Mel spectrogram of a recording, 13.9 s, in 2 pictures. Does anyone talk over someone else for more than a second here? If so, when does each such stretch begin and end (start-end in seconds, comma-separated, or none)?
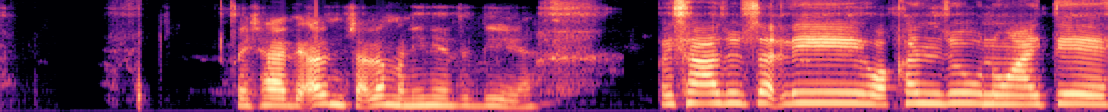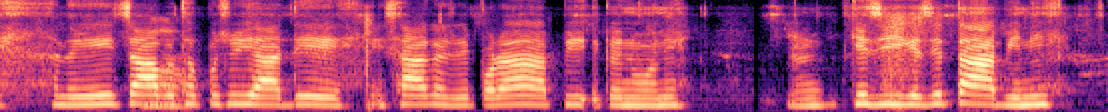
none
